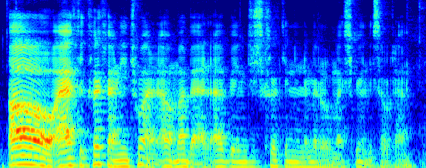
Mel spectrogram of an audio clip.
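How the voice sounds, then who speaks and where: A man with a fairly low voice rambles through let's-play commentary, restarting sentences and thinking aloud. Faint game music sits quietly behind him. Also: animated, quick pace, reverberant. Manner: casual, rambling, self-correcting. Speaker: gaming YouTuber.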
